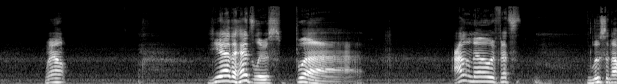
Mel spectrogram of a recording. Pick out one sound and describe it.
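A man talks with animation close to a microphone, in short bursts.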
